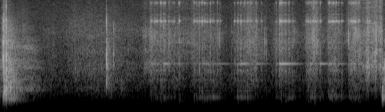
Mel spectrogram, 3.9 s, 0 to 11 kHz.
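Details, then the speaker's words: Ford Expedition 4.6L with a bearing-like squeak when running, tensioner pulley removed and spun by hand: short gritty, rasping whirr with a thin whistle. Worn pulley bearing. "I thought I just take it apart I might actually have a bearing for this pulley but I stuck my finger in there and if you can listen to this that barring a shot"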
